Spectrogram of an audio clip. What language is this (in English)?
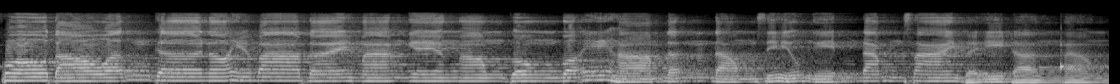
Vietnamese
